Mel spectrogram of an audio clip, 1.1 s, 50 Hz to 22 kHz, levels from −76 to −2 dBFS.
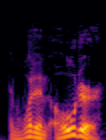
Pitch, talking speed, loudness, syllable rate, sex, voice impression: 125 Hz, 225 wpm, -17 LUFS, 6.0 syllables/s, male, masculine, middle-aged, tensed, slightly weak, hard, muffled, raspy, cool, calm, mature, wild, lively, slightly strict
